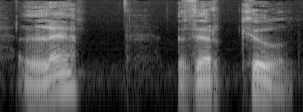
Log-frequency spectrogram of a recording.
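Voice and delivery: "Ле Веркюн" split after "Ле", final "кюн" stressed; stress on third syllable. Shown as a demonstration. Narrator shows how the visitor misstresses the surname, "Ле Веркюн" with stressed "кюн". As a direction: break "Ле Веркюн" French-style, landing on "кюн". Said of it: "ставя ударение на третьем слоге".

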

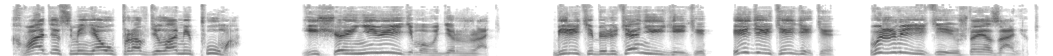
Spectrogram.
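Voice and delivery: loud, high-pitched scolding; exasperated boss laying down the law; angry dismissal. A narrator's reading. Boss berates and dismisses the clerk.

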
